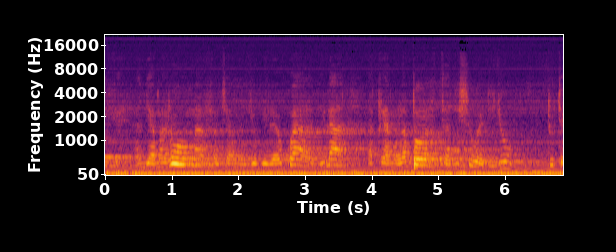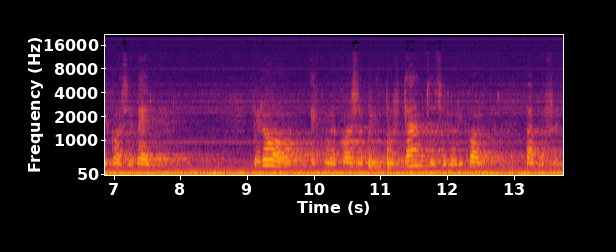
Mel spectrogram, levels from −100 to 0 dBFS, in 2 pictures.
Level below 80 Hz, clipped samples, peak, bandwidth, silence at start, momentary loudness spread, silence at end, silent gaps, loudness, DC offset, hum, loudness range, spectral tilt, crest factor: -28 dBFS; under 0.1%; -2 dBFS; 20 kHz; 0 s; 9 LU; 0 s; none; -25 LUFS; under 0.1%; none; 4 LU; -8 dB/octave; 22 dB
